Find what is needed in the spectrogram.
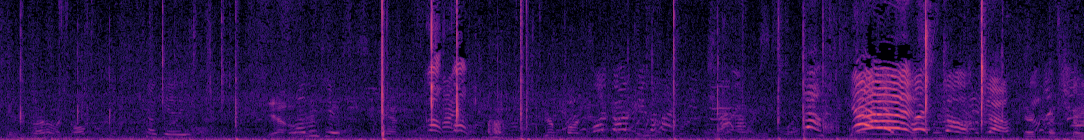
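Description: Beach volleyball being played: a sharp slap of a hand on the ball about four seconds in, then a few lighter hits, over a low steady rumble of wind and distant voices. A high-pitched shout comes near the end.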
